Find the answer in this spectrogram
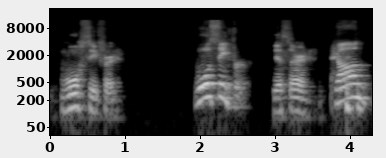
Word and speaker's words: Wolsiefer: have it for eternity the cor correct pronunciation of your name it's woler W Seer yes sir John W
